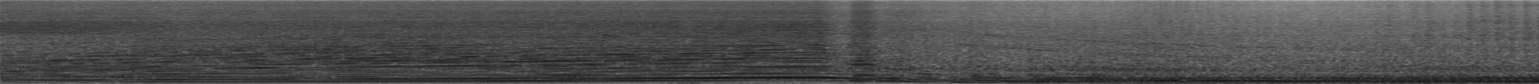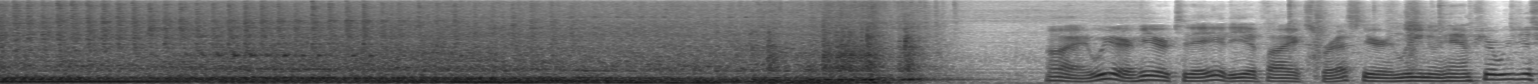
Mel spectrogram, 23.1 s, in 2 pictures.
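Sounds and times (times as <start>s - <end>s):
engine idling: 7.0s - 18.6s.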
